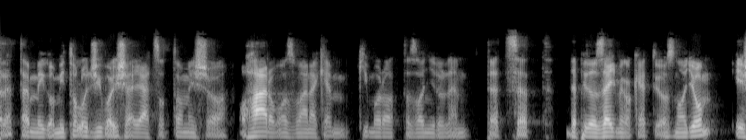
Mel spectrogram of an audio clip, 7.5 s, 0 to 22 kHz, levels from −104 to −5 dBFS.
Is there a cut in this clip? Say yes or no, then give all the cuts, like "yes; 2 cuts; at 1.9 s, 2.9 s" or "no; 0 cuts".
yes; 2 cuts; at 2.3 s, 5.6 s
